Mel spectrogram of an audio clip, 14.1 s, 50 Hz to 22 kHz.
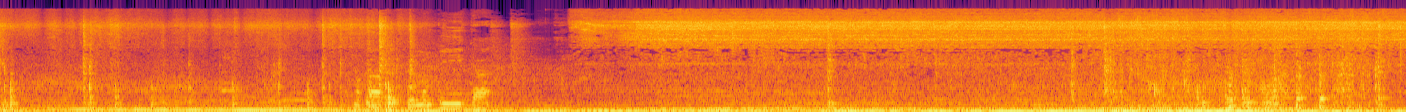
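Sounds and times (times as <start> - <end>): tap water running onto metal wok: 6.2 - 14.0.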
